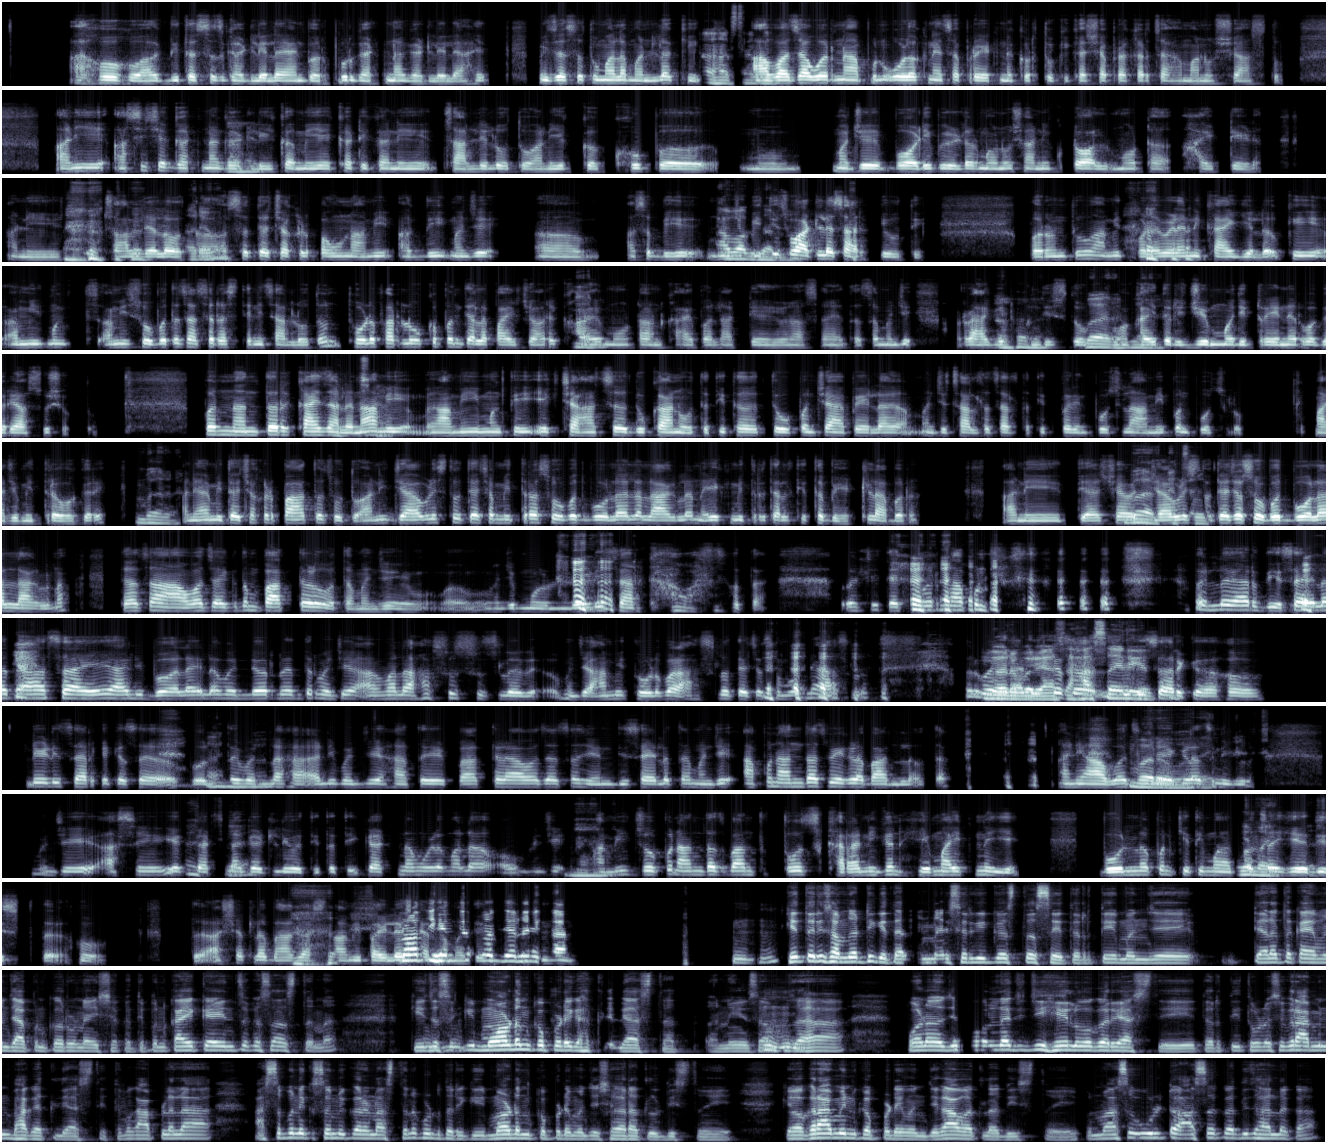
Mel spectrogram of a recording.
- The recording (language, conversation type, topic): Marathi, podcast, भेटीत पहिल्या काही क्षणांत तुम्हाला सर्वात आधी काय लक्षात येते?
- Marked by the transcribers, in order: tapping; other background noise; chuckle; chuckle; chuckle; in English: "जिममध्ये"; giggle; unintelligible speech; laughing while speaking: "लेडीजसारखा आवाज होता. म्हणजे त्याच्यावरनं … बोलतोय म्हणलं हा"; laugh; chuckle; laugh; laugh; laughing while speaking: "बरोबर आहे असं हसायला येतं"; chuckle; chuckle; laughing while speaking: "बरोबर आहे"; unintelligible speech; chuckle; unintelligible speech; other noise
